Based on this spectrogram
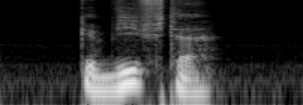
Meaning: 1. comparative degree of gewieft 2. inflection of gewieft: strong/mixed nominative masculine singular 3. inflection of gewieft: strong genitive/dative feminine singular
- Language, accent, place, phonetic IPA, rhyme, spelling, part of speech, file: German, Germany, Berlin, [ɡəˈviːftɐ], -iːftɐ, gewiefter, adjective, De-gewiefter.ogg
